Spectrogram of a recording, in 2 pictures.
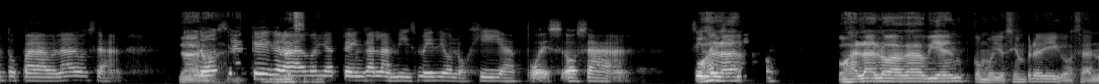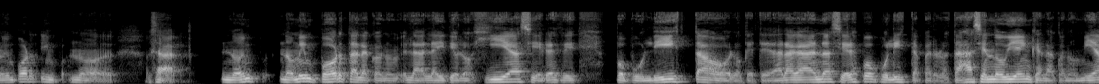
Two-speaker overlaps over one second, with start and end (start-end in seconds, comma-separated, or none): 1.8-3.3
